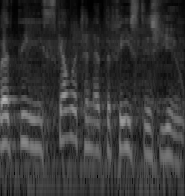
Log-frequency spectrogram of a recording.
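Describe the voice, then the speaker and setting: A woman speaks at a medium pitch with music playing in the background. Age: 80s+. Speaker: doctor, former trauma surgeon. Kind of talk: interview answer.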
